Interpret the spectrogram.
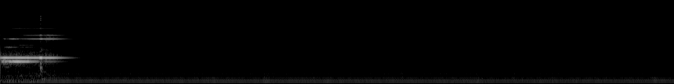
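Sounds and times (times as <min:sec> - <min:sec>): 
voting signal electronic chime in a parliament chamber: 0:00.0 - 0:00.7
low steady hum: 0:00.0 - 0:06.7.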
